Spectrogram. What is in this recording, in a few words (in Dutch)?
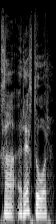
Straight, Dutch, male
